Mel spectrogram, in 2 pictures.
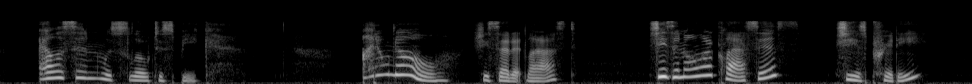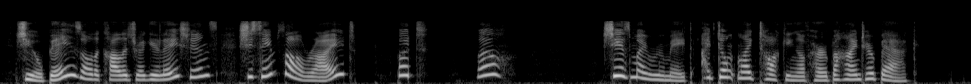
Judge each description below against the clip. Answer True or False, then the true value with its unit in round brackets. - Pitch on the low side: False (240 Hz)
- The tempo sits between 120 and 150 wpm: True (140 wpm)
